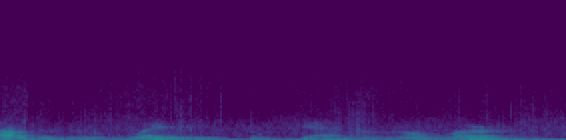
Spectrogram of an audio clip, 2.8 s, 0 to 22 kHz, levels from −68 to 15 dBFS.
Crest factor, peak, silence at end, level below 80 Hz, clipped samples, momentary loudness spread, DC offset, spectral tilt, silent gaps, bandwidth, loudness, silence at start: 20 dB; -16 dBFS; 0 s; -40 dBFS; under 0.1%; 6 LU; under 0.1%; -6 dB/octave; none; 16 kHz; -39 LUFS; 0 s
